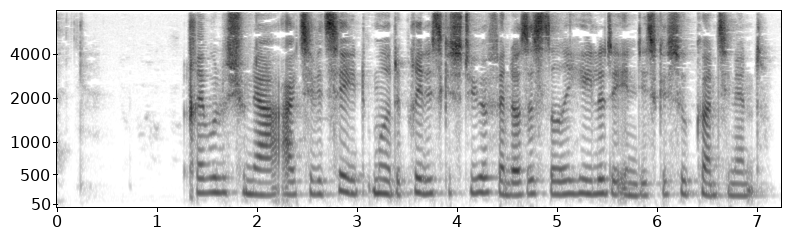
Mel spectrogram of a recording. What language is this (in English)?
Danish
